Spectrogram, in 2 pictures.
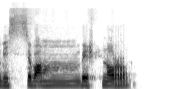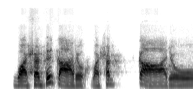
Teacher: വിഷ്ണു എന്നുള്ളത് വിസർഗം എന്നും കൂടി ആയിട്ട് വിഷ്ണുർ എന്നാവുകയാണ്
